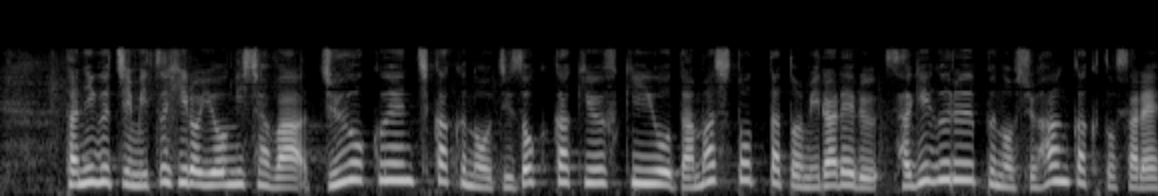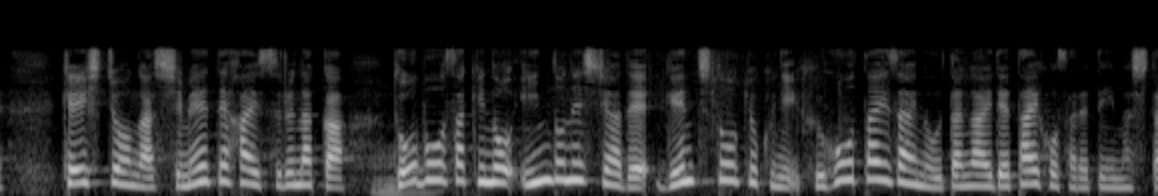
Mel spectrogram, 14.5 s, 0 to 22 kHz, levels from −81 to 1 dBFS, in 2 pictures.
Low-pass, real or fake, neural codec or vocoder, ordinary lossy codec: none; real; none; none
